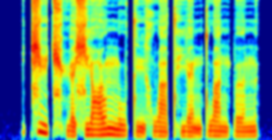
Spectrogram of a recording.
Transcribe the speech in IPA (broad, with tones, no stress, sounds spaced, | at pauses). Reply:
t͡ɕ i˥˩ t͡ɕʰ ɥ ɛ˩ ɕ j ɑ˧˥ ʊ̯ n̪ u˥˩ t̪ ḭ˨˩ x w ä˥˩ t̪ʰ j ɛ̰˨˩ n t̪ w a˥˩ n p ə˥ n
